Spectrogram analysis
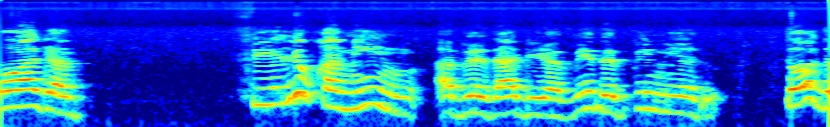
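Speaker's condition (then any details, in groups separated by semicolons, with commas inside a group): Paralysis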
